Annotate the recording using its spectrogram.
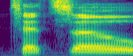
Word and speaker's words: Tetsuo: I think his name is Tetsu or Tetso, or I can't remember how you say his name, but T-E-T-S-U-O. Yeah, Tetsuo. Yeah.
